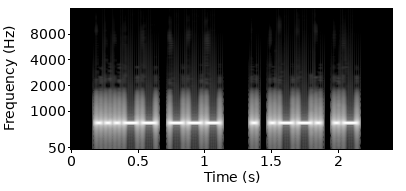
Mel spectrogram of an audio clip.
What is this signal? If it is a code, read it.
Morse code, heard as a keyed tone, about 36 wpm, 700 Hz. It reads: 3O EPA
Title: Winter Field Day Exchanges 35wpm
